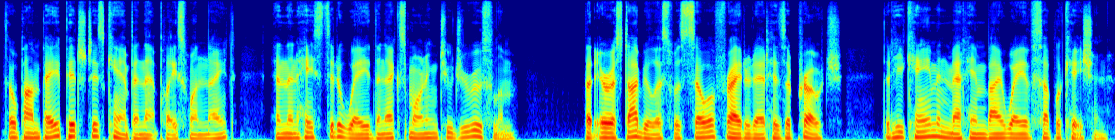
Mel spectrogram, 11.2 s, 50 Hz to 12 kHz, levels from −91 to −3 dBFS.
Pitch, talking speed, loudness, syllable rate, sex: 110 Hz, 200 wpm, -21 LUFS, 5.9 syllables/s, male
